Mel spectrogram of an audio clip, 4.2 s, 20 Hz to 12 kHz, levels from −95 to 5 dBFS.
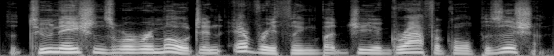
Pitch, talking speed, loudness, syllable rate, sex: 155 Hz, 145 wpm, -18 LUFS, 5.7 syllables/s, male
